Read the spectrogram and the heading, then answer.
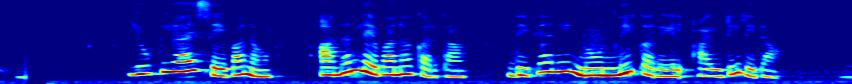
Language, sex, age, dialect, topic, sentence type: Marathi, female, 31-35, Northern Konkan, banking, statement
